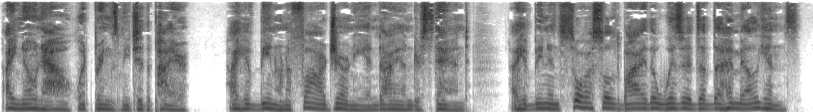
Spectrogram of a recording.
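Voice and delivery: urgent dying plea. Acted. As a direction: hurry her before his soul is taken. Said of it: "his weakening voice was rational".

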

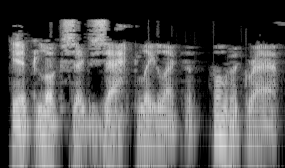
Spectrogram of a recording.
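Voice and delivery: low, soft admiration; quietly impressed, pitch dropped; admiring. A narrator's reading. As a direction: admire it under your voice. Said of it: "Varick said admiringly".

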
